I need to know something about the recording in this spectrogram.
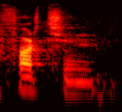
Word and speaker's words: fortune: a Fortune of Fortune remember that Tu sound Fortune to you Fortune not Fortune but Fortune again your calls are going to cost us a fortune it's like Portugal that same sound Chu Fortune say that again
